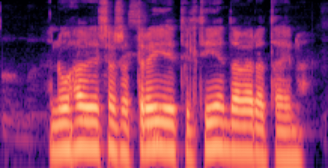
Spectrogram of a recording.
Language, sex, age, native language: Icelandic, male, 40-49, Icelandic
